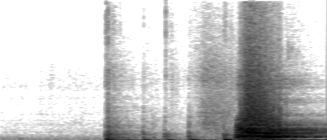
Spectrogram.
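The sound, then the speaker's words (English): An excited dog barks alone: a few short, sharp yips, then a louder, longer bark that trails off. “Wendy got all excited, the dog.”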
